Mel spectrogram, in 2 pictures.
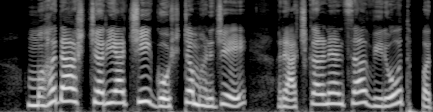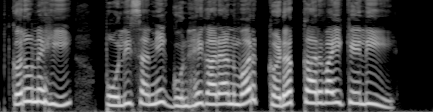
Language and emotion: Marathi, surprised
